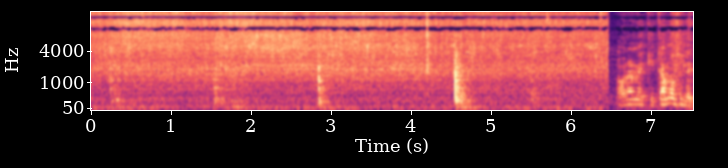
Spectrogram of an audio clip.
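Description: Shrimp sizzle in a hot pan.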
